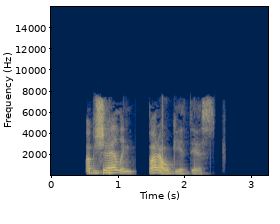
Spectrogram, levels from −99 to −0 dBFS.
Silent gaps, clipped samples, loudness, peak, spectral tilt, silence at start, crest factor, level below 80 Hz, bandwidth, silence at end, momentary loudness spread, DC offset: 1.32-1.47 s; under 0.1%; -21 LUFS; -4 dBFS; -2.5 dB/octave; 0.55 s; 20 dB; -60 dBFS; 8 kHz; 0.85 s; 13 LU; under 0.1%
